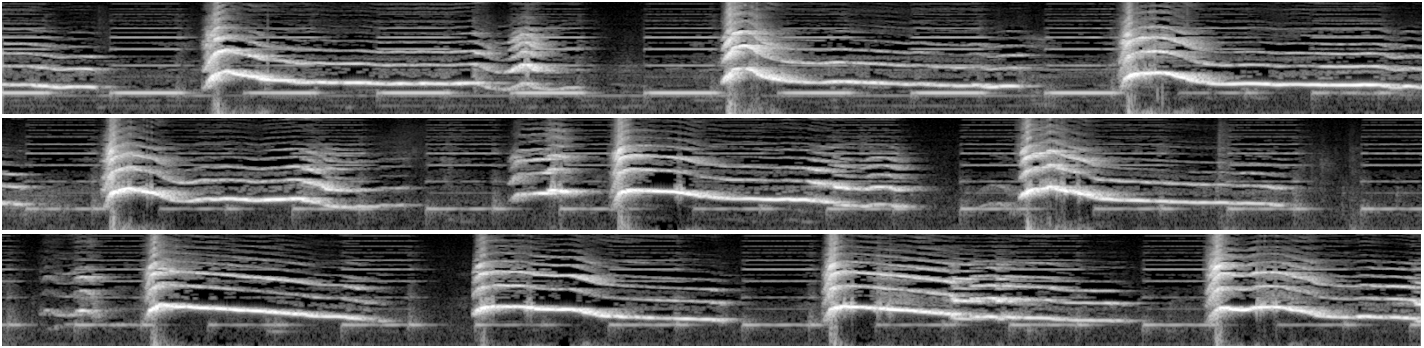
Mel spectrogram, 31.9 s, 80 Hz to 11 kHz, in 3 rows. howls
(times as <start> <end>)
0.0 0.8, 8.4 13.8, 14.5 20.4, 21.6 24.2, 24.9 26.8, 27.5 29.8, 30.4 31.9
